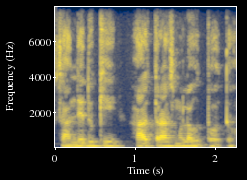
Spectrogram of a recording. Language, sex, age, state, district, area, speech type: Marathi, male, 18-30, Maharashtra, Wardha, urban, spontaneous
